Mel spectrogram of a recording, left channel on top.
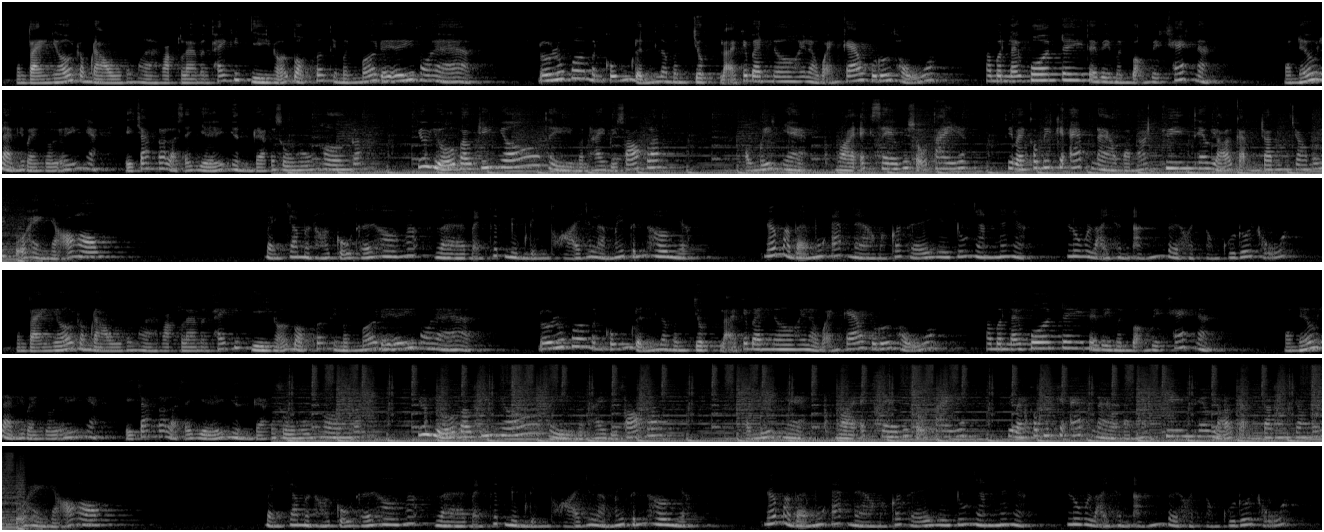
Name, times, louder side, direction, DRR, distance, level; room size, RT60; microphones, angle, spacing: voice 1, 0.1-4.7 5.4-9.4 9.8-12.1 12.8-14.2 14.4-16.8 17.4-19.8 20.6-21.2 21.5-22.9 23.3-27.5, left 2 dB, 80° left, 9 dB, 1.1 m, -32 dB
sound 1, 15.9-26.6, right 2 dB, 90° right, 1.4 m, -38 dB
voice 2, 29.0-33.3 34.0-36.6 37.0-39.3, equal, 20° left, 10 dB, 0.6 m, -35 dB
16.5 x 8.5 x 6.8 m, 0.84 s
head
